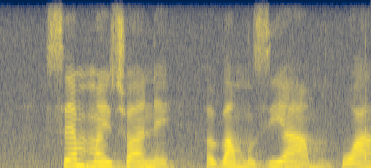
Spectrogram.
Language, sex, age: Venda, female, 20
